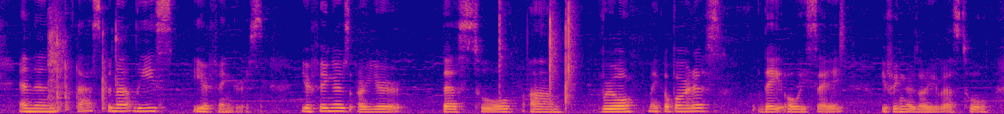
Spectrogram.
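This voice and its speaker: Noticeable background noise fills the clip. A woman talks at a fairly slow pace with long, frequent pauses. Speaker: makeup artist. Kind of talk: beauty tutorial.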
